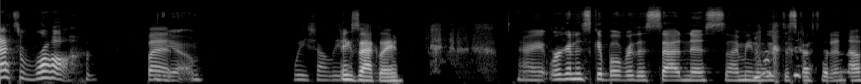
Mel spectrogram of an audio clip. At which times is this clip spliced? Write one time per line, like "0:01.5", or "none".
0:05.0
